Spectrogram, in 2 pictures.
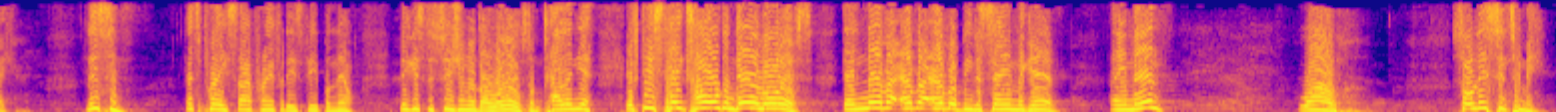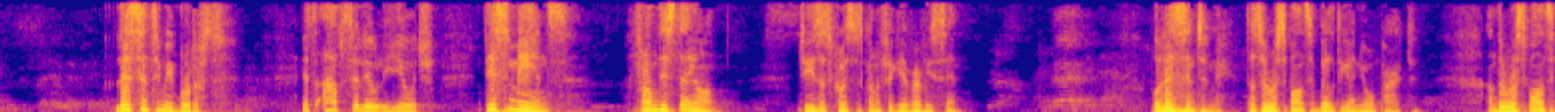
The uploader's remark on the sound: Recorded live in Liberty Church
